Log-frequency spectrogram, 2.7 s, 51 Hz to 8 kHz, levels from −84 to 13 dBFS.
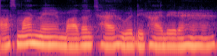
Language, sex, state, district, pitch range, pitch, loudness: Hindi, male, Jharkhand, Garhwa, 130-145 Hz, 135 Hz, -12 LUFS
